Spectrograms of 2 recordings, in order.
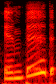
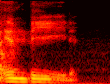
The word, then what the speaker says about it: Embiid: up um with Joel imid and Carl Anthony towns they combined did I say his last name wrong Joel embiid which is not an easy say yes okay excuse me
